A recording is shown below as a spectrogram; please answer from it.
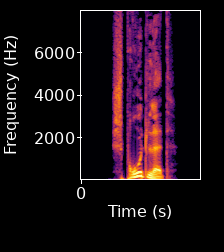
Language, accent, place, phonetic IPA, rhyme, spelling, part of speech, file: German, Germany, Berlin, [ˈʃpʁuːdlət], -uːdlət, sprudlet, verb, De-sprudlet.ogg
- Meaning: second-person plural subjunctive I of sprudeln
